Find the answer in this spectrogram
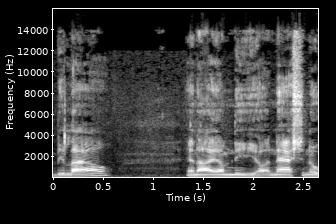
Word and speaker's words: Bilal: ly in deal in last name bi Lal pronounced Bulow and I am the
